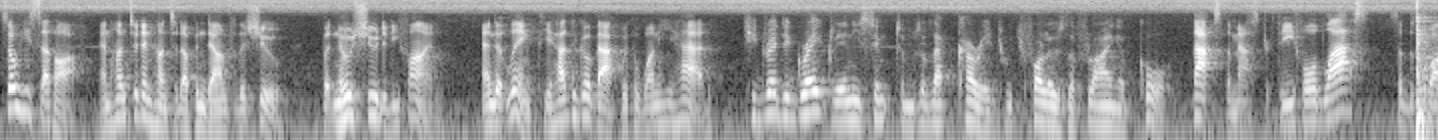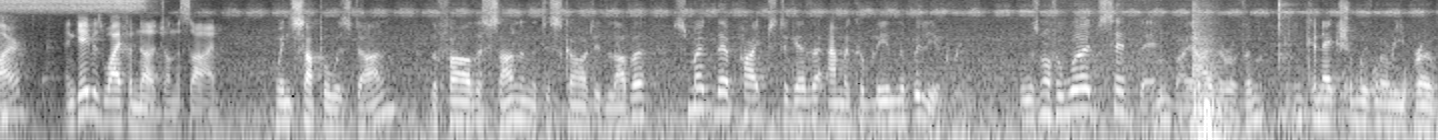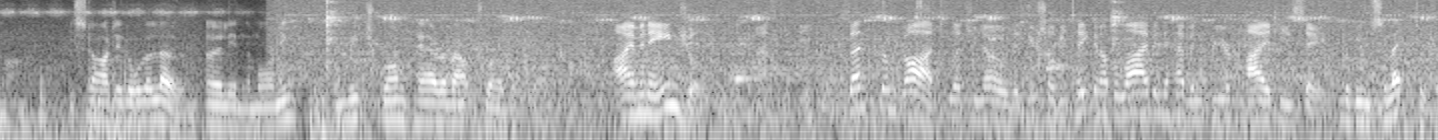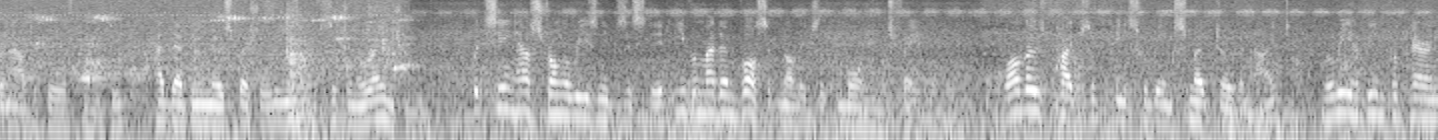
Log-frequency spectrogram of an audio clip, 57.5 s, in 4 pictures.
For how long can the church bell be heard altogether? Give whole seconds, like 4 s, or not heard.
not heard.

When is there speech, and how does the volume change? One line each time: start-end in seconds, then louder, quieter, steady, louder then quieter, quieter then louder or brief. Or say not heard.
0.0-57.4 steady.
